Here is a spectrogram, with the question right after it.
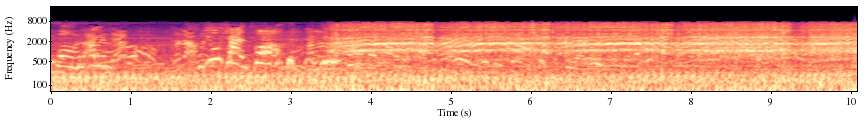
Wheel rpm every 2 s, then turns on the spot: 0, 10, 120, 130, 130.
none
